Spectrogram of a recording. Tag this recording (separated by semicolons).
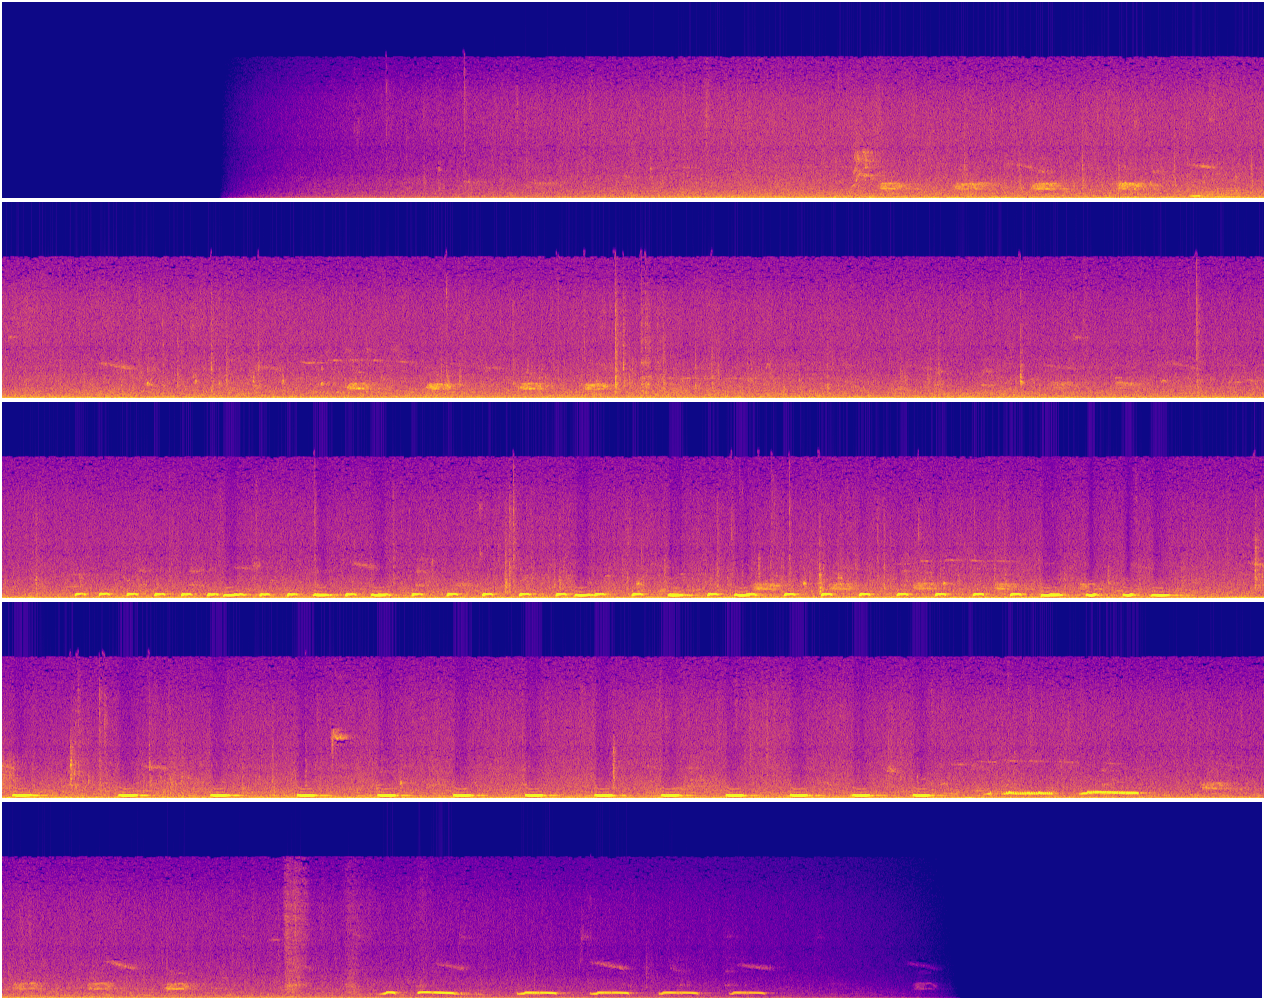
Farm; Atmosphere; Field-Recording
